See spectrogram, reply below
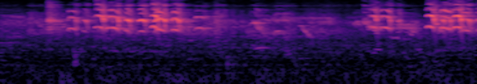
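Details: Several birds chirping amid city life in India; rapid high tweets in bursts at the start and end, quieter thin notes between, soft background hum of urban noise.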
